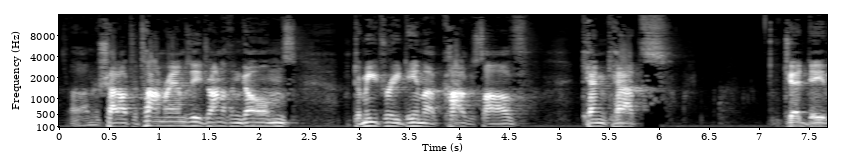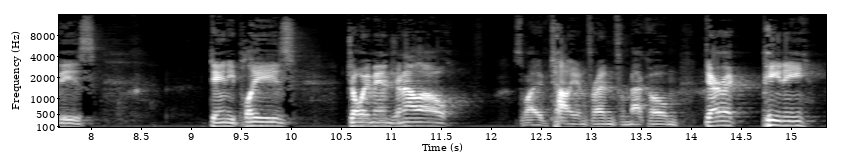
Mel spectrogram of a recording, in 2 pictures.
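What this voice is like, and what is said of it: Impression of Dave Palumbo. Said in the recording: “do the Dave Palumbo voice ... bring in a special guest, Dave Palumbo, here to do the shout-outs.”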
